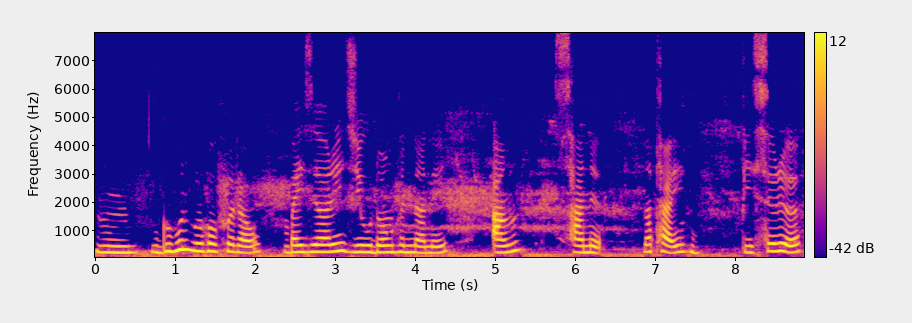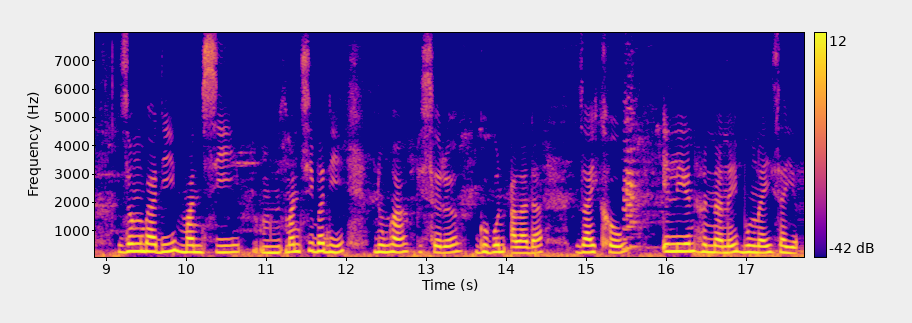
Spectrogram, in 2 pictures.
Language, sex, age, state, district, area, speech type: Bodo, female, 18-30, Assam, Udalguri, urban, spontaneous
